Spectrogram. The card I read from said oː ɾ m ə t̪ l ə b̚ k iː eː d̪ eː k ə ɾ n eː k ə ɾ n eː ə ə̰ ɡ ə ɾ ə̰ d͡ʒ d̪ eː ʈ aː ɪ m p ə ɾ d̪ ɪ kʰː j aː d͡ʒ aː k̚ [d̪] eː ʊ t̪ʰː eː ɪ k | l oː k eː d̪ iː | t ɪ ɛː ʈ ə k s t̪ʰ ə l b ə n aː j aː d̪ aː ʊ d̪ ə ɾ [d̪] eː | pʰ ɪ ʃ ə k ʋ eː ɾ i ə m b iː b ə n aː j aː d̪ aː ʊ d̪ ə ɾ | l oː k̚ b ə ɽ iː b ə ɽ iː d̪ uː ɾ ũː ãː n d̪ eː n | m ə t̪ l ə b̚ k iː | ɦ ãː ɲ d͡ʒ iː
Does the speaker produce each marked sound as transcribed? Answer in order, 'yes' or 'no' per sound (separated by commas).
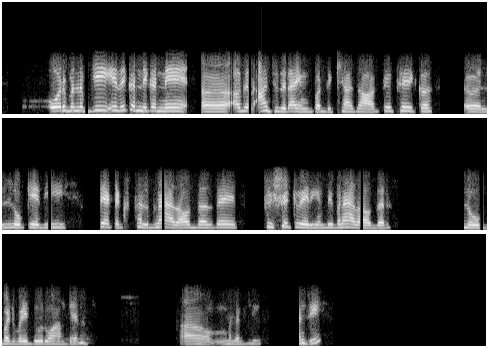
no, no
